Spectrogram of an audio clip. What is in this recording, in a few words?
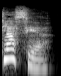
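"glacier", English, British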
